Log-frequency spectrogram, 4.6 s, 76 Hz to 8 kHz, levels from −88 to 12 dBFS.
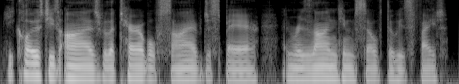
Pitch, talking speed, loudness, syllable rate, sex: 100 Hz, 210 wpm, -19 LUFS, 5.5 syllables/s, male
